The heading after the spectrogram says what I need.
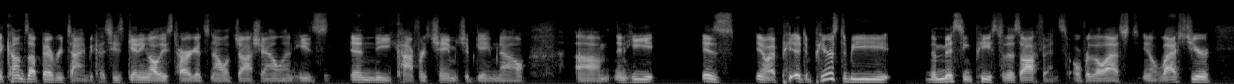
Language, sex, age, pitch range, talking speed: English, male, 20-39, 85-100 Hz, 220 wpm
